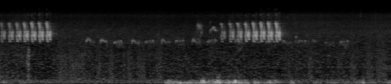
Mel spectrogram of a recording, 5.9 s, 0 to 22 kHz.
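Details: Grey-breasted prinia at Bundala National Park, Hambantota, Sri Lanka, in January 2019, giving two rapid bursts of high, dry ticking notes, about seven each, with softer chips between and a low background rumble.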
